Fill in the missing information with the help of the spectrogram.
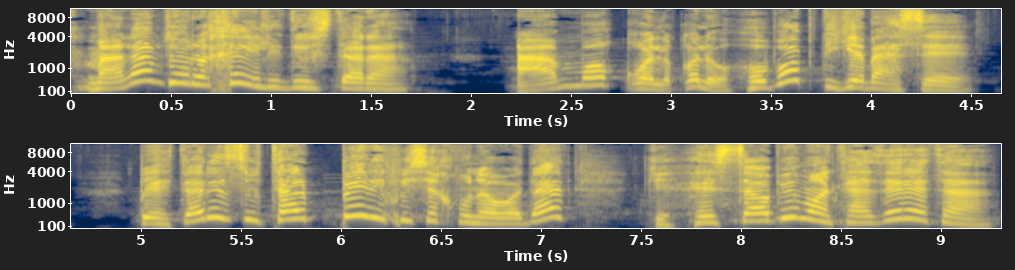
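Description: A kind, cheerful young girl from a storybook, as a male narrator puts her on. She speaks high and bright, with a gentle teasing air. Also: very animated, dry recording. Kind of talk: storybook character voice.

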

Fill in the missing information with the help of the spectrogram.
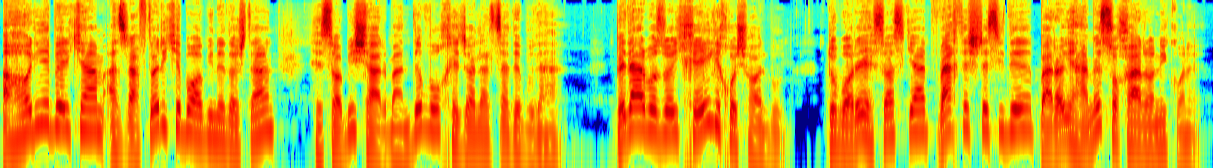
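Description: Lively male storyteller. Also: a little high, no echo. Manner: expressive, animated storytelling. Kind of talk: children's story narration.

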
